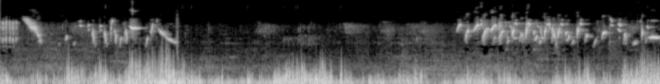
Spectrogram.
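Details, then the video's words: European goldfinch song used to teach young goldfinches: a short run of bright twittering notes, a long gap filled with low rumbling and thumping noise, then a dense liquid twitter returning near the end. "اجمل غناء لتعليم صغار الحسون"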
